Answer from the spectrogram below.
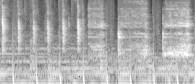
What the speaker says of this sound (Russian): Болгарский перец нарезаю соломкой.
